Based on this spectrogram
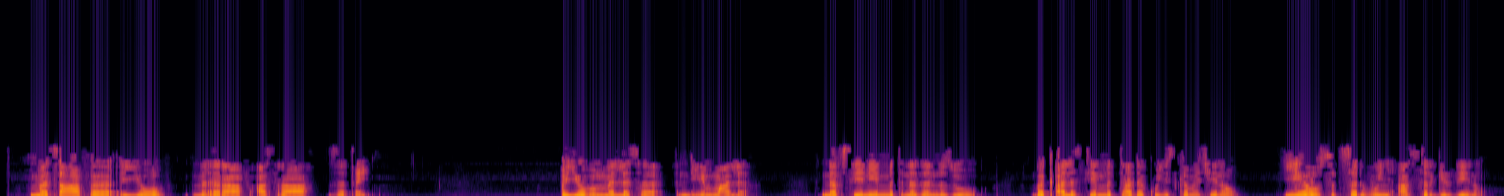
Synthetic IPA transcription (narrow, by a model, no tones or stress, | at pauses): məsʼhafəʔɨjoβ | mɨ̰ʔɾafa̰sɾa | zət̪ʼə̰ɲː | ʔɨjo̞βɨmːəlːəsəɨnd̪ihɨmːa̰lə̰ | nəfse̞njɛmːɨt̪nəzənːɨzu | bəkʼa̰lɨst̪jɛmːɨt̪ːad̪əkʼuɲːɪskʰəmət͡ʃʰe̞nəw | jɪhɛwsɨt̪səd̪buɲːa̰sːɨɾɡize̞nə̰w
